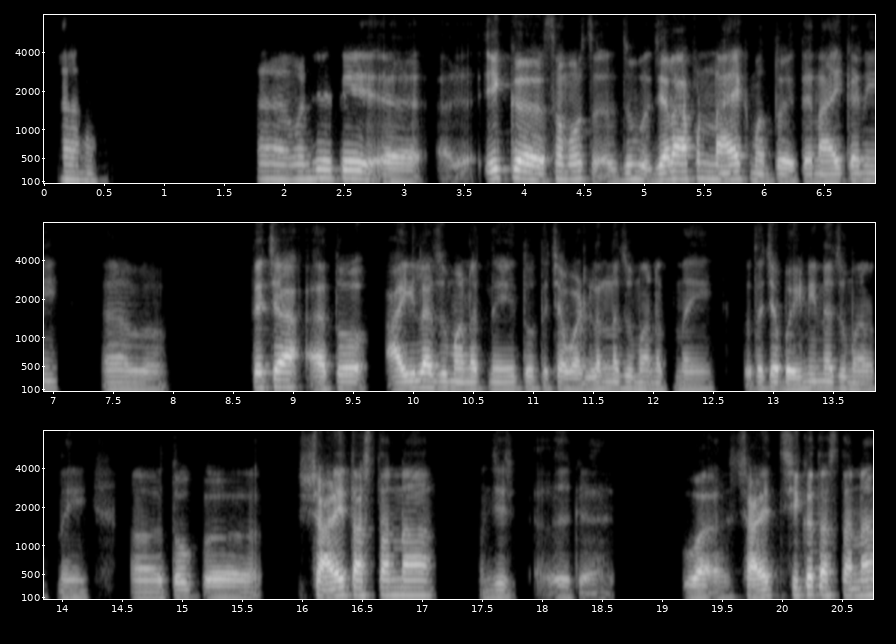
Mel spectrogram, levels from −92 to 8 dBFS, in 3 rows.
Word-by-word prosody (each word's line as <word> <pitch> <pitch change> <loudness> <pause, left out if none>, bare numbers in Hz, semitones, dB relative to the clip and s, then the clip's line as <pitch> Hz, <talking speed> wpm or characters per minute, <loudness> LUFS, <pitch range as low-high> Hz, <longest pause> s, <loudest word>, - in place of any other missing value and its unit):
हां, 130 -1 -3
हां. 115 -1 -14 1.3
अ, - - -8 0.2
म्हणजे 140 +4 -2
ते 150 - +3 0.5
अ, - - -6 0.2
अ, - - -14 0.4
एक 155 0 +1
अ, 135 -4 +8
समोरचा 135 +1 -2 0.2
जो 130 -2 -2
ज्याला 130 +2 +6
आपण 140 +1 +1
नायक 130 +2 +2
म्हणतोय, 115 -2 -1
त्या 115 - -2
नायकाने 120 +2 -1 0.4
अ, 110 - -9 1.2
त्याच्या 135 +1 +5
अ, 110 - +2
तो 120 - +1 0.4
आईला 125 +4 +5
जुमानत 115 -2 -1
नाही, 115 0 -3
तो 110 - -2
त्याच्या 105 +1 -3
वडिलांना 105 +3 -2
जुमानत 110 -1 -5
नाही, 100 0 -9 0.3
तो - - -8
त्याच्या - - +1
बहिणींना 120 +3 +1
जुमानत 105 -2 -6
नाही. 100 -1 -9 0.4
अ, - - -12 0.3
तो 120 0 -1 0.5
अ, - - -13 0.5
शाळेत 140 +1 +6
असताना 135 0 +3
म्हणजे 115 -3 -13 0.3
अ, 415 -4 -9
क 440 - -9 0.8
व 110 0 +4 0.3
शाळेत 120 +4 +4
शिकत 135 +2 +2
असताना 135 0 +1
120 Hz, 135 wpm, -22 LUFS, 110-135 Hz, 1.3 s, अ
